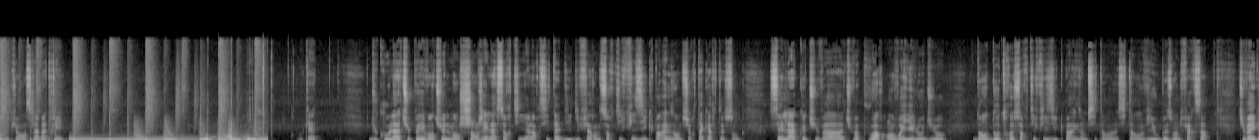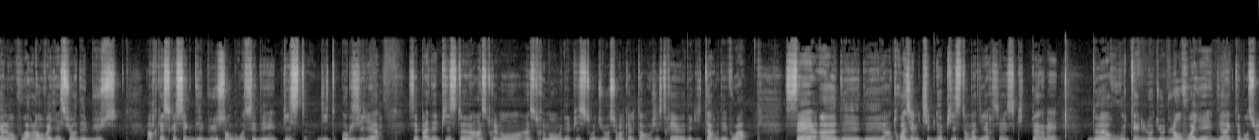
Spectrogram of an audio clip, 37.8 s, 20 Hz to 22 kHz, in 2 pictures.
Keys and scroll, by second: 4.0 space.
